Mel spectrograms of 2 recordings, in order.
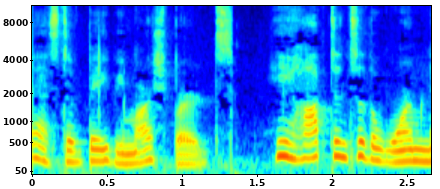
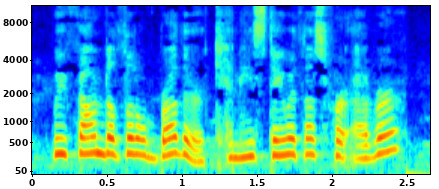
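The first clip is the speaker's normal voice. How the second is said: calling out loudly in a high pitch; 7 semitones higher, 3 dB louder than usual. Young friends call to their mother about a new companion, crying out. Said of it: "his new friends cried".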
